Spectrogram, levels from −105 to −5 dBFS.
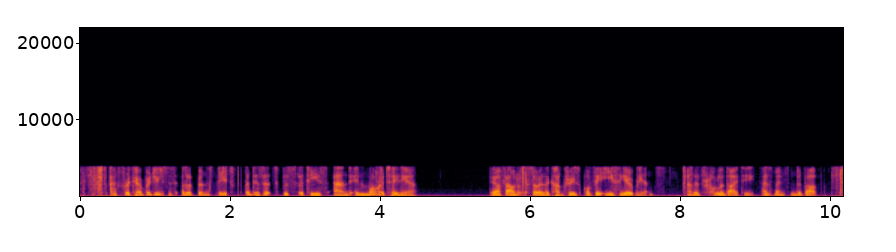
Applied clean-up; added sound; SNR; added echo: neural diffusion model UNIVERSE++.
